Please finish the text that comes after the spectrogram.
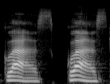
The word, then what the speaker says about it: glass: GL shoes 할 때 글래스 아니고 glass. GL G고 OL이 한 덩어리처럼 한꺼번에 발음이 돼요. 글라스 아니에요. 아 아니고 글래스 에라고 발음이 됩니다.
